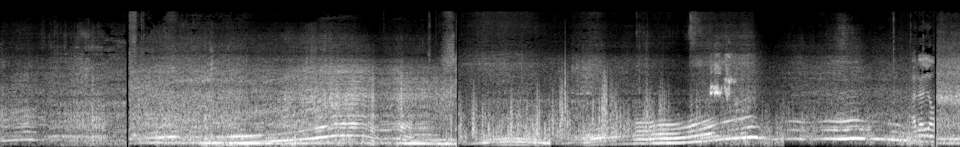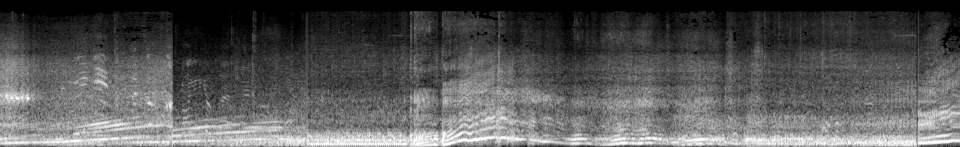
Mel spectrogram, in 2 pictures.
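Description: Loud sports car engines rev and roar as they accelerate past, close by.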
